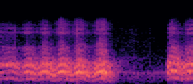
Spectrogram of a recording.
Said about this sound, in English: It's Yukon King, swiftest and strongest lead dog of the Northwest, blazing the trail for Sergeant Preston of the Northwest Mounted Police in his relentless pursuit of lawbreakers. On King! On, you husky!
